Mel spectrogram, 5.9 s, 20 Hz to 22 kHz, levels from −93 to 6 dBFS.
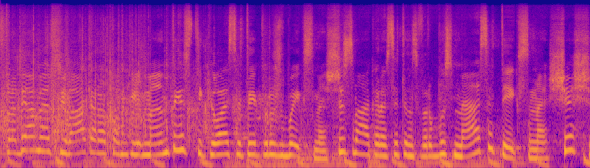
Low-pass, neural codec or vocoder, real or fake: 19.8 kHz; codec, 44.1 kHz, 7.8 kbps, DAC; fake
